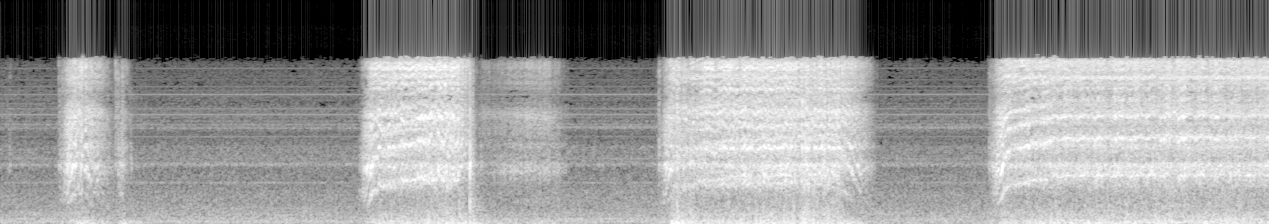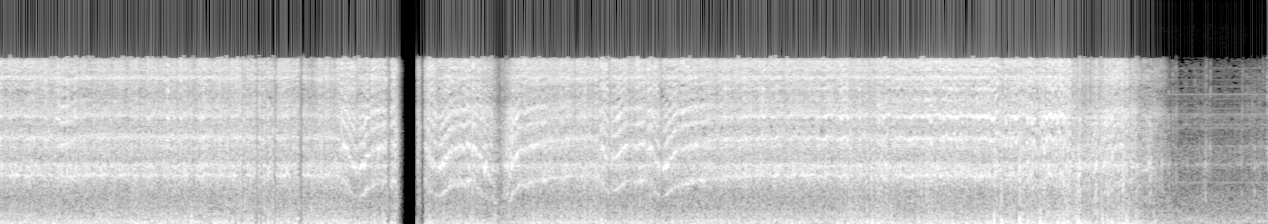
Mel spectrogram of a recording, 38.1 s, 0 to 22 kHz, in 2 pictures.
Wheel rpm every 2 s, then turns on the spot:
10, 0, 100, 40, 30, 190, 70, 100, 230, 230, 230, 200, 140, 180, 210, 230, 220, 100, 10.
36-38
